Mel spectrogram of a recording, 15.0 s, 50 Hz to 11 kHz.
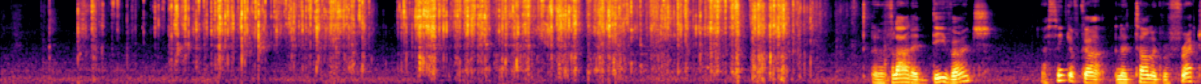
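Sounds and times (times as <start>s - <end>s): wrapper tearing and crinkling: 1.0s - 10.8s.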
